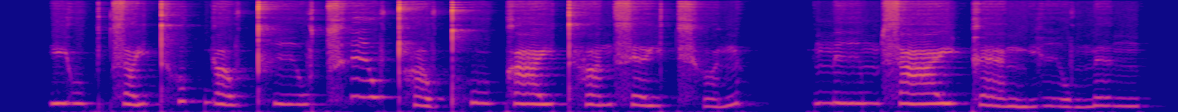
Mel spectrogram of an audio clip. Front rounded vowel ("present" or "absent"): absent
